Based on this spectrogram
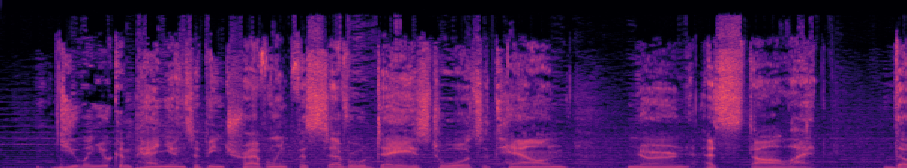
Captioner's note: none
